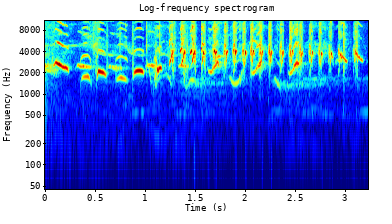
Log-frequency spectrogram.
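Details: Greater green leafbird (cucak ijo) in continuous rolling song, popular with Indonesian songbird keepers; clear whistled slurred notes give way to a rapid run of varied sharp chirps and trills, all high-pitched, with no other sounds.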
